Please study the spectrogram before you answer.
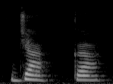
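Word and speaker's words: giacca: থাকে তাহলে হবে যা জি এর পরে ই আ থাকলে হবে যা জাক্কা জাক্কা জাক্কা মানে হচ্ছে জ্যাকেট।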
